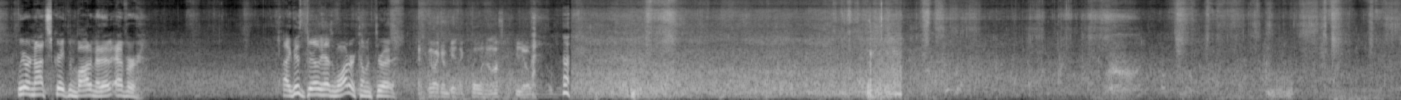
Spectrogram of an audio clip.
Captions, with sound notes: We were not scraping bottom at it ever. Like, this barely has water coming through it. I feel like I'm getting a cool enough to be over and over. [water splashing] [water splashing] [exhales] [water splashing]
